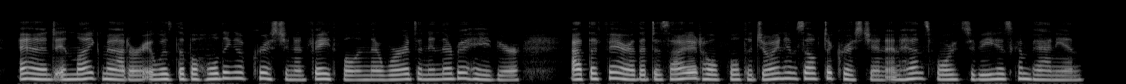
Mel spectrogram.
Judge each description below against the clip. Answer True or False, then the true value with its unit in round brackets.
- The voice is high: True (235 Hz)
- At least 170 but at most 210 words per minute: True (190 wpm)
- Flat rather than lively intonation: True (2.3 semitones)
